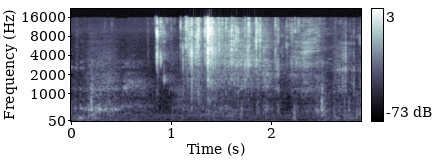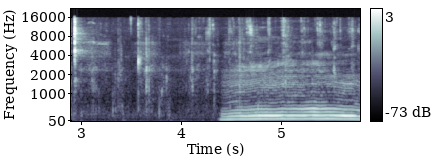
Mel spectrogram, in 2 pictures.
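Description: A person chewing a mouthful of food, with scattered crunches and wet mouth clicks, then about four seconds in a long hummed "mmm" of enjoyment.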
